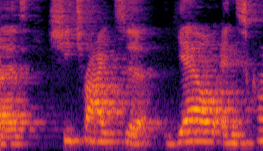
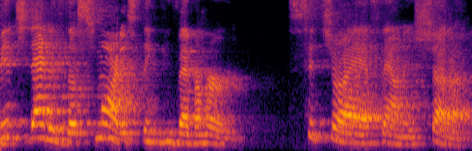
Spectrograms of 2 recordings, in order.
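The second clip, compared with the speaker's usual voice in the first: ordinary delivery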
